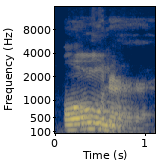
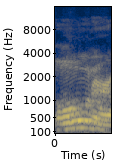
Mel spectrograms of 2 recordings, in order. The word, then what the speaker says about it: owner: So you can feel the difference between the pronunciation. This one is again a honor. And this one is o o owner.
